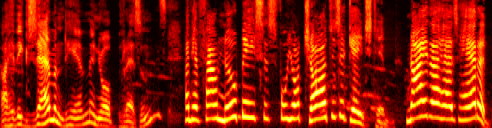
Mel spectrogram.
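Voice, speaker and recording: A woman acts out a troubled Roman governor in an audio scripture drama. The voice is high and slow, with wide declamatory swings, set over music. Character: troubled Roman governor, a man, questioning a crowd.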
